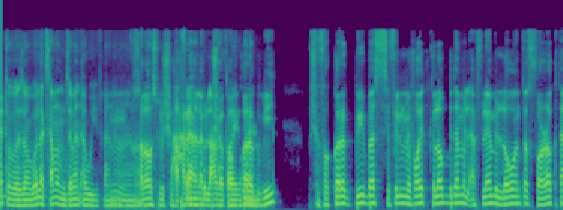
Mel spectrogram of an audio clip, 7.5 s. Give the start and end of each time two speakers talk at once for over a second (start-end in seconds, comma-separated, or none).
1.5-3.5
